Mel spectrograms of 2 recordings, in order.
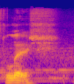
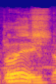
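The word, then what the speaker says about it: Slisz: Sills? – I think it's pronounced Slish, which doesn't look like it. – Slish.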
